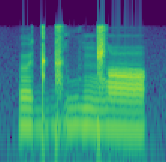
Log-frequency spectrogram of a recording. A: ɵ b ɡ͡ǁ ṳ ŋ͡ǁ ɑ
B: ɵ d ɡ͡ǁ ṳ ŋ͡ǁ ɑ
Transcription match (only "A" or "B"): B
